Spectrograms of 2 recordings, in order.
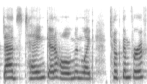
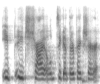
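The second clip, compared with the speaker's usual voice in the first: usual speaking voice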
